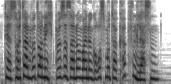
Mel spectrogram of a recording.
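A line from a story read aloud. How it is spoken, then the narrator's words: Wailing. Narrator (German): jammerte sie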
